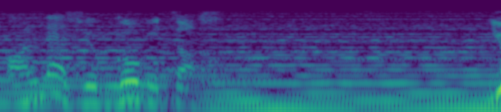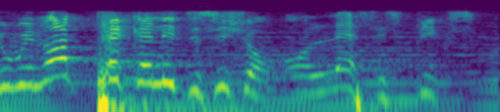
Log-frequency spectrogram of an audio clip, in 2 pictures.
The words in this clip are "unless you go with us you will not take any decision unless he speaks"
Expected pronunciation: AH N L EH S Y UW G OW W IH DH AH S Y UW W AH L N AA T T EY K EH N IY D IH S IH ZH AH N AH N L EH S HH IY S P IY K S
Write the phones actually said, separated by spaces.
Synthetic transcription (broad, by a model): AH N L EH S Y UW G OW W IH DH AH S Y UW W AH L N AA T T EY K EH N IY D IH S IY SH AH N AH N L EH S HH IY S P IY K S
